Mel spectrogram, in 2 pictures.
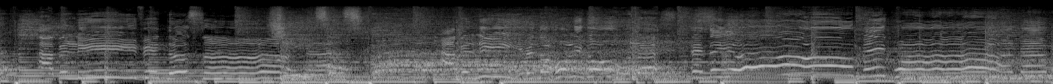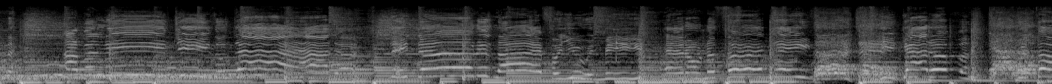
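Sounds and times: voices singing with vibrato: 0:00.0 - 0:01.3, 0:02.6 - 0:14.8, 0:18.5 - 0:21.0
band with steady bass line: 0:00.0 - 0:21.0.

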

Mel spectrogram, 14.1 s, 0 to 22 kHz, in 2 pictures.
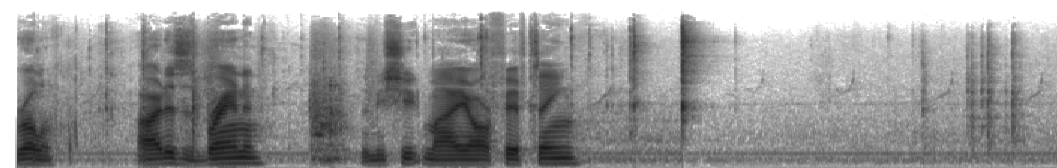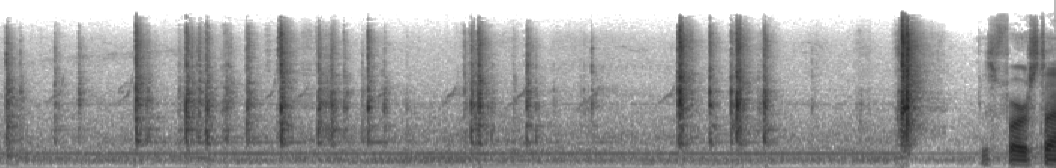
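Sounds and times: rifle clicks and rattles: 0:00.4 - 0:02.3, 0:03.1 - 0:05.0, 0:06.1 - 0:12.3.

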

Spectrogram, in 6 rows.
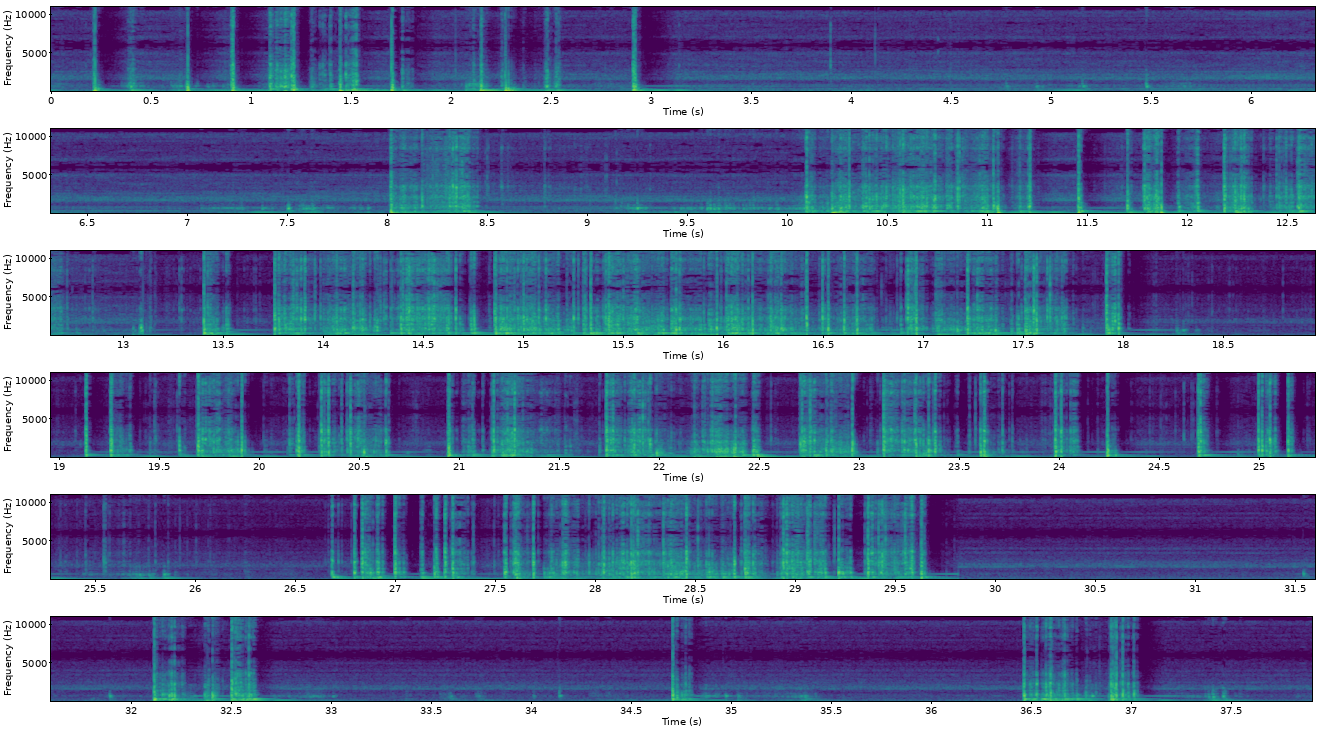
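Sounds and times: camera housing scraping seabed: 0:00.2 - 0:03.0, 0:07.1 - 0:18.5, 0:19.2 - 0:26.1, 0:26.7 - 0:29.8, 0:32.1 - 0:33.1, 0:34.1 - 0:35.5, 0:36.5 - 0:37.7.

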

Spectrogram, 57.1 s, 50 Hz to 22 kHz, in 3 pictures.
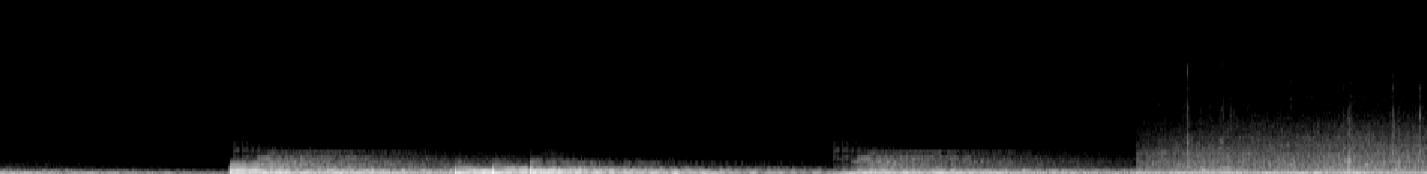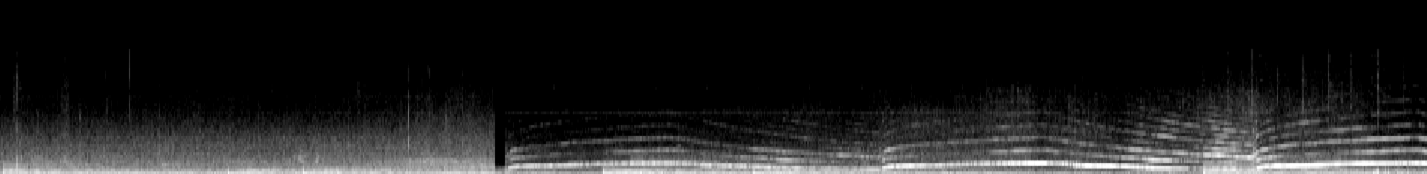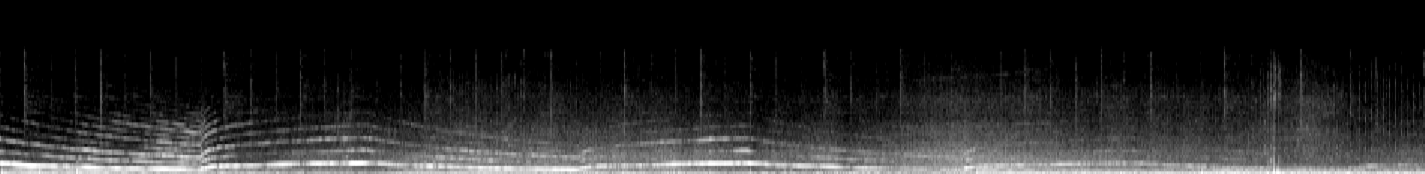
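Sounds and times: emergency siren wailing: 0:15.2 - 0:57.0
passing vehicles rumbling: 0:15.2 - 0:57.0.

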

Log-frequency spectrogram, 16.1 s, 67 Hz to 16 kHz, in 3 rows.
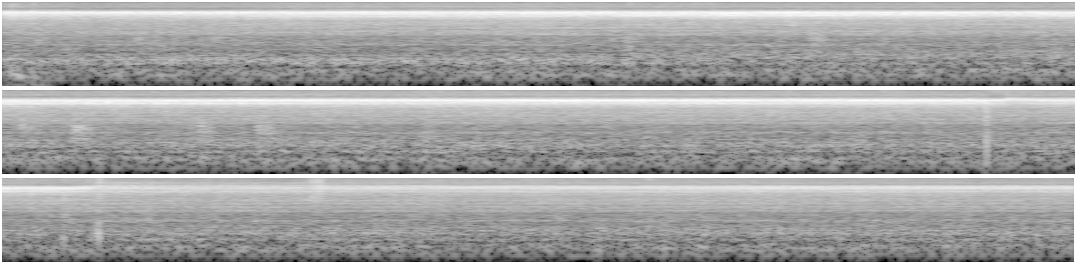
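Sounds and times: washing machine churning water: 0:00.0 - 0:04.4.

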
